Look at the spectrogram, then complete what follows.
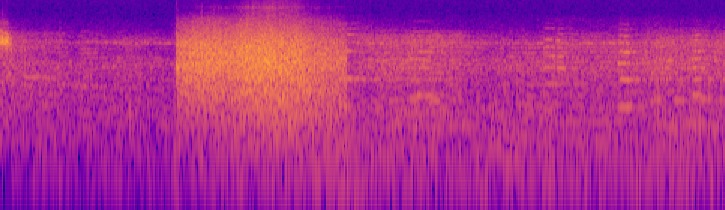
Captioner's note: thunder crashing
